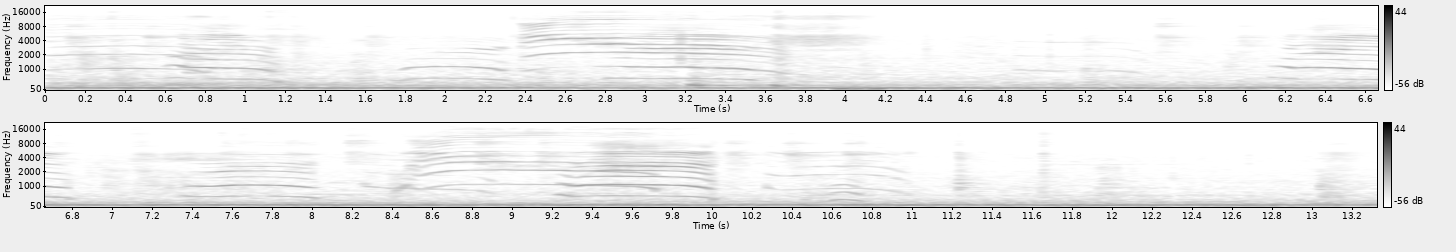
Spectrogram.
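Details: A Persian cat wanting to go out meows repeatedly indoors, each call a rising-then-falling harmonic wail, some short and some drawn out, over a steady low hum.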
